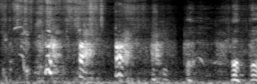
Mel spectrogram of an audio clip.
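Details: A Staffordshire Bull Terrier in protection training with a decoy barks in rapid, rough bursts, several each second, while a man gives brief commands.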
